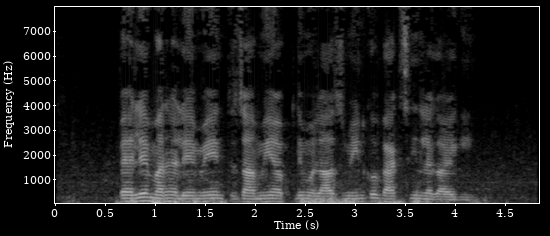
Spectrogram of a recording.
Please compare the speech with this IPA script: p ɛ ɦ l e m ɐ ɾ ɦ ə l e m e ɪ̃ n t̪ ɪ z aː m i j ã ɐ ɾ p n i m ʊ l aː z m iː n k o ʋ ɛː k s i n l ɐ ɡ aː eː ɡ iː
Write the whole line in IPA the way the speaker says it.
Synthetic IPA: p ɛ ɦ l e m ɐ ɾ ɦ ə l e m ẽ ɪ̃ n t̪ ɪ z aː m i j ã ɐ p n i m ʊ l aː z m iː n k o ʋ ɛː k s iː n l ɐ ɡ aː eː ɡ iː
